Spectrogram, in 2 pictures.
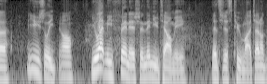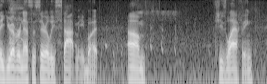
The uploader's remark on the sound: Christ In Me (backyard sermon). Recent sermon preached during Agape’s annual “backyard gathering”.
